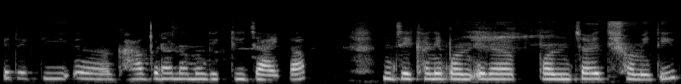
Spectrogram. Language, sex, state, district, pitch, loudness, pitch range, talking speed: Bengali, female, West Bengal, North 24 Parganas, 255 Hz, -21 LUFS, 245-265 Hz, 105 wpm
